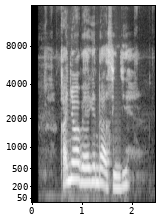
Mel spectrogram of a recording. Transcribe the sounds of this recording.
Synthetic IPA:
ka˦ɲɔ˦βɛ˨˦ɣe˦nda˦˨si˨ɲd͡ʒi˦

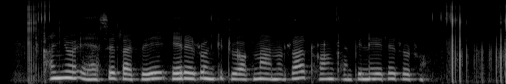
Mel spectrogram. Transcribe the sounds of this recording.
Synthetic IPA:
kʰa˦ɲo˦e˨a˨se˦ɾa˨be˨˦e˦ɾe˦ɾo˦ŋɡi˦tu˨wa˨kna˦˨no˨ɾa˦ta˦ŋka˨mpi˦ne˦ɾe˦ɾo˨ɾo˨

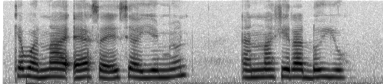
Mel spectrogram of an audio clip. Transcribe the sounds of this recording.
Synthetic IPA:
ke˦ba˨nːa˦˨ʔe˨˦sa˨e˦si˦a˨je˦mi˦o˦n | a˨nːa˦ki˦ɾa˦do˦jo˦

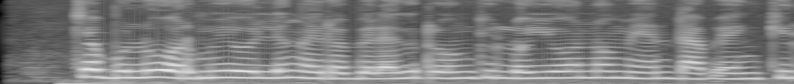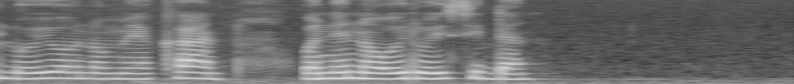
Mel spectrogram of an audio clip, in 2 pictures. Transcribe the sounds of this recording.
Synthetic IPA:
ke˦bu˨lu˦o˨ɾmu˦jo˦˨li˦ŋa˨i˨ɾo˨be˨la˨ki˦to˦ŋɡi˦lo˨jo˦no˦me˨n˦da˨be˨ŋki˦lo˨jo˦no˨me˨kʰa˦˨no˨ne˦na˨˦i˦ɾo˨i˦si˦da˨n

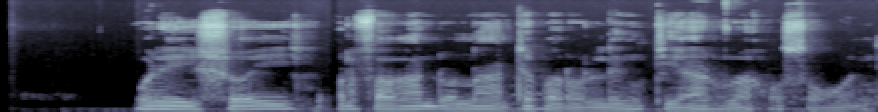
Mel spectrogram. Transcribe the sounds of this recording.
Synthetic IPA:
wo˦de˨i˨ʃo˦jo˦lfa˨ɣa˦ndo˨na˦˨te˦pa˨ɾo˨le˦ŋti˨a˦ɾu˦a˨o̰˨so̰˨ɡo˦ni˨

